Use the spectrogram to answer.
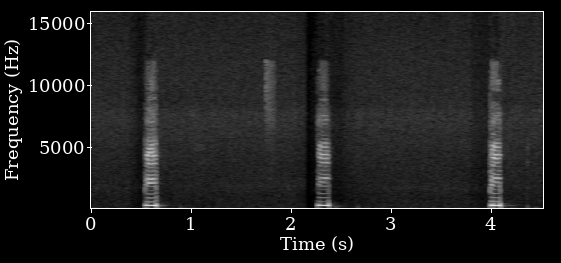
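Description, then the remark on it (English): Three short, mid-pitched beeps ring out one at a time, evenly spaced about a second and a half apart, each clear and fairly loud against otherwise silent air. “You hear beep.”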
